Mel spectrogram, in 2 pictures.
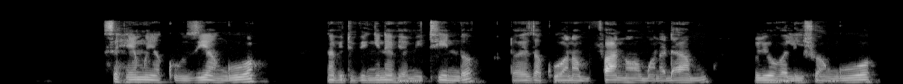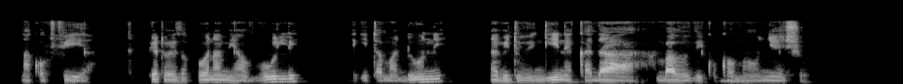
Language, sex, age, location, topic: Swahili, male, 25-35, Mombasa, government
